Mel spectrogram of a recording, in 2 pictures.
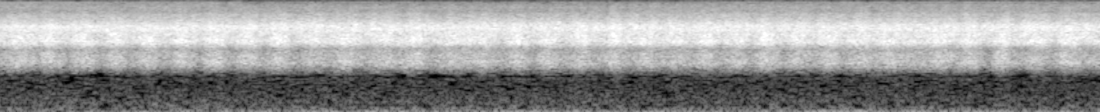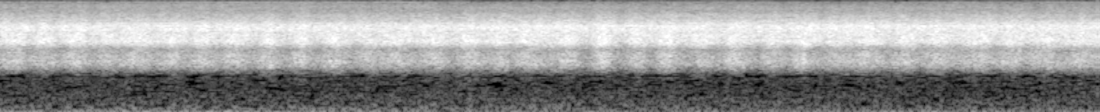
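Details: A dense chorus of crickets in Dalmatia gives a steady, high, shimmering buzz with fast pulsing.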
